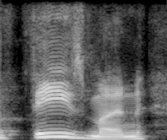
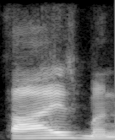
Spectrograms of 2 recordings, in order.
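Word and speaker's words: Theismann: Joe theseman that's right it was Joe theseman uh they changed the pronunciation of his last name to Joe Theisman that was from the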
